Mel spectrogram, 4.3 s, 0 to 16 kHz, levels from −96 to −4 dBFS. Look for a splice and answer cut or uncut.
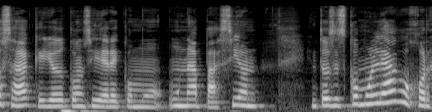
uncut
